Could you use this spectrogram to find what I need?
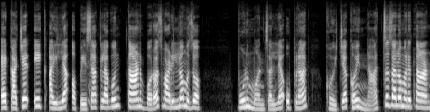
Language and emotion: Goan Konkani, surprised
